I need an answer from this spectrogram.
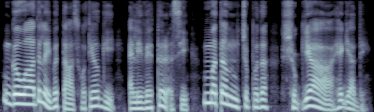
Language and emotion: Manipuri, disgusted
